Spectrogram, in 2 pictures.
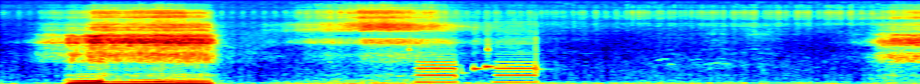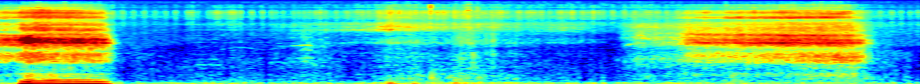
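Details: Dog snoring while awake: two loud, low rattling snores about six seconds apart, with quieter breathing between and faint background sounds.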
